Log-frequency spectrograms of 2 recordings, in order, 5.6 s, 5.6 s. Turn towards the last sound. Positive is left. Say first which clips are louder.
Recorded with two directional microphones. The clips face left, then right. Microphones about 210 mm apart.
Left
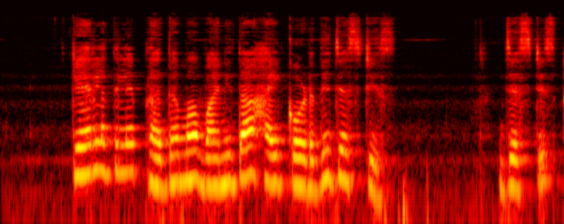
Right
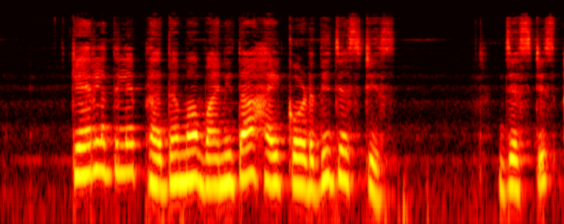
# right 7 dB
turn(degrees=-35)  # may be behind; listen again after turning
